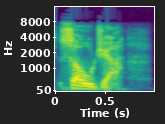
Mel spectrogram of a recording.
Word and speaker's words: Soulja: For anybody who's wondering why I queried that, it's because it's spelled Soulja, which does pronounce soldier, but it's not.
